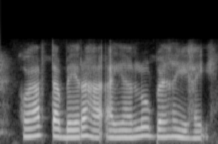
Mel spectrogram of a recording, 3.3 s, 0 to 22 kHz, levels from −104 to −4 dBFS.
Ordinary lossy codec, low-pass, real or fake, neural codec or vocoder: none; 7.2 kHz; fake; codec, 24 kHz, 0.9 kbps, WavTokenizer, medium speech release version 1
